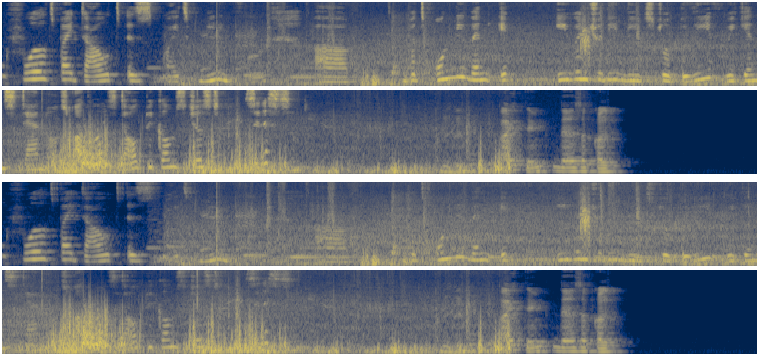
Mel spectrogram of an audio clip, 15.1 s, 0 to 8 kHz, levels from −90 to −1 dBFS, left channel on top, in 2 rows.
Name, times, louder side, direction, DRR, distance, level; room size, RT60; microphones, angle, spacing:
voice 1, 0.0-3.6 4.0-5.1 5.6-9.7 10.0-10.6, left 7 dB, 80° left, 0.5 m, -25 dB
sound 1, 1.4-9.5, right 3 dB, 55° right, 0.8 m, -41 dB
sound 2, 1.6-12.6, right 2 dB, 15° right, 0.6 m, -26 dB
voice 2, 11.9-12.3 12.5-13.6, equal, ahead, 3.1 m, -30 dB
15.5 x 14.5 x 2.4 m
head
